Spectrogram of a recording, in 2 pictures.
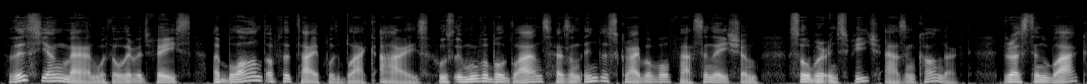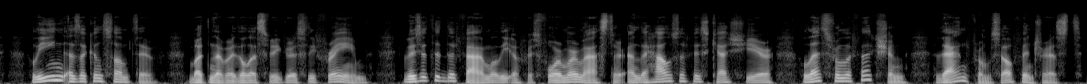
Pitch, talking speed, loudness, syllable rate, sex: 105 Hz, 155 wpm, -22 LUFS, 5.2 syllables/s, male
